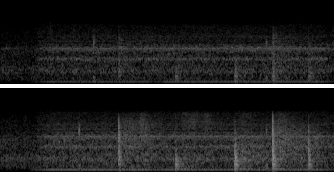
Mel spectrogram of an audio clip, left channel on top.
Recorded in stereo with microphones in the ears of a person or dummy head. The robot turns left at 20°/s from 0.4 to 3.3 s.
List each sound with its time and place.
1.2 s writing: 70° right (ahead or behind), 0.5 m; by 3.2 s 45° right (ahead or behind), 0.5 m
